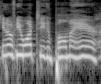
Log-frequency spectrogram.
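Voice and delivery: high breathy-free squeaky woman voice, way up; hammed-up high female voice; mock girly voice. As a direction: squeak it up like a coy girl. Girlfriend voiced in bedroom story.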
